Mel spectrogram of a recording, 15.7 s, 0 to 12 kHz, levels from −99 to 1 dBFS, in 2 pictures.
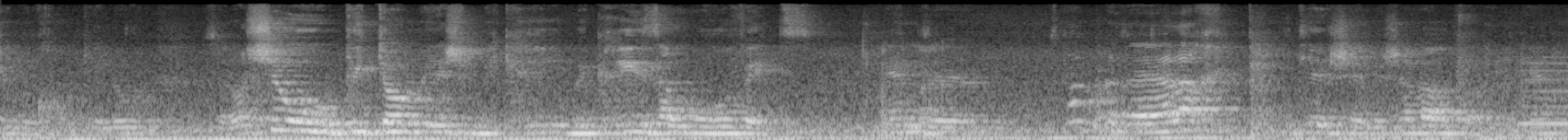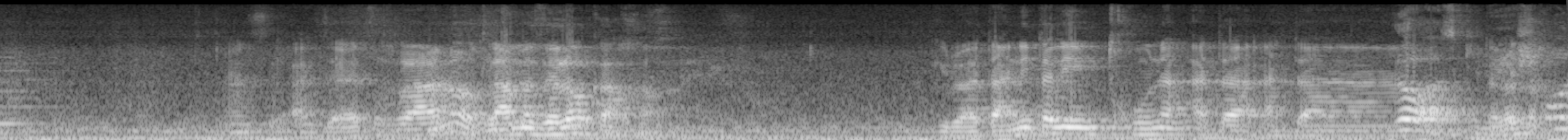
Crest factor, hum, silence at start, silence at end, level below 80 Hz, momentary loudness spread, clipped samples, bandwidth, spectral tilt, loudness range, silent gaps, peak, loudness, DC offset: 16 dB; none; 0 s; 0 s; -26 dBFS; 16 LU; under 0.1%; 11 kHz; -7 dB/octave; 6 LU; none; 0 dBFS; -17 LUFS; under 0.1%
